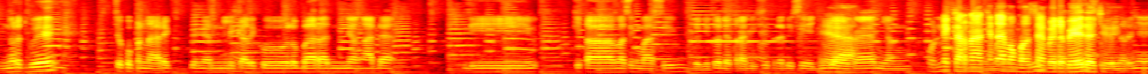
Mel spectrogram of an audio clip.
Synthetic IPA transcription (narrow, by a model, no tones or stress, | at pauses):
mənuɾʊt̪̚ɡuɛt͡ʃukʊpːmənaɾɪk̚dəŋanlikalikuləbaɾanjaŋada | di | kit̪amasɪŋmasɪŋbaɡit̪uadat̪ɾadisit̪ɾadisiɲad͡ʒuɡakanjaŋunɪkːaɾənakit̪aemaŋbaŋsabedabedast͡ʃəbənərɲa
